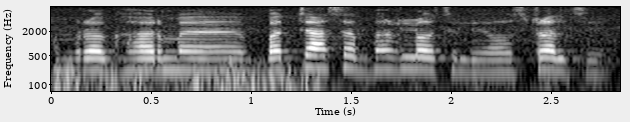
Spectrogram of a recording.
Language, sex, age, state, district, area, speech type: Maithili, female, 45-60, Bihar, Purnia, urban, spontaneous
